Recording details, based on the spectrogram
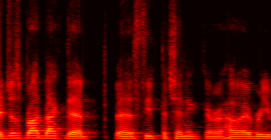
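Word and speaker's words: Pieczenik: Pachenik, I think is how you say it.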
